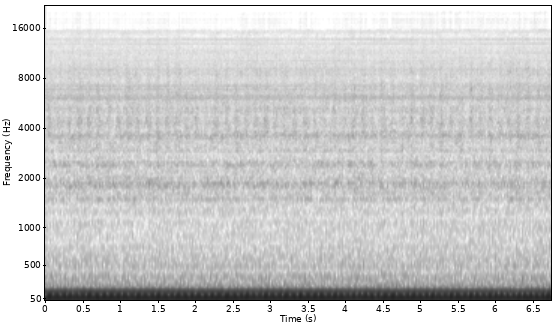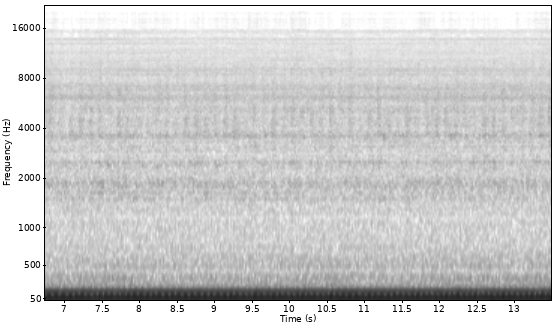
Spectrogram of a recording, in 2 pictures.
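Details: Ford Mustang 5.0 mass air V8 running a chipped A9L computer under test: revved and held, steady deep drone at raised revs with no misses, stumbles or breakups; pulls clean.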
